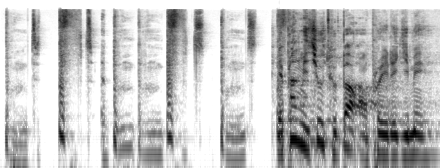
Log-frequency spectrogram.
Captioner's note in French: beatbox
